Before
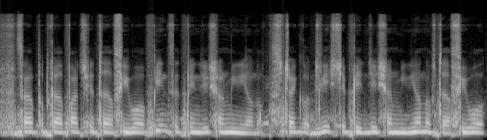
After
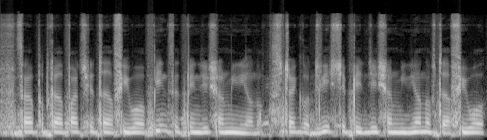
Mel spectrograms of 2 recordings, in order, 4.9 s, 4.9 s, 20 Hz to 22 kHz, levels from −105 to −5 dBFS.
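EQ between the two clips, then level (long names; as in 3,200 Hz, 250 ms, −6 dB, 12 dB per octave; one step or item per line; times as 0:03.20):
dynamic equaliser 4,900 Hz, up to −4 dB, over −54 dBFS, Q 3.8
+5.0 dB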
